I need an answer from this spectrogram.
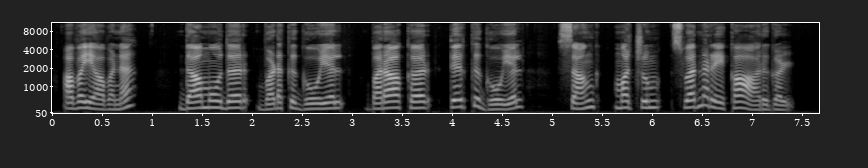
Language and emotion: Tamil, neutral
